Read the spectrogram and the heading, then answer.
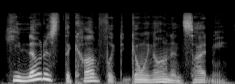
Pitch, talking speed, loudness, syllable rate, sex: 125 Hz, 205 wpm, -18 LUFS, 5.8 syllables/s, male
